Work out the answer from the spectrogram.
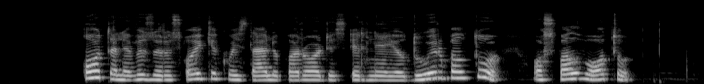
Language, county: Lithuanian, Vilnius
